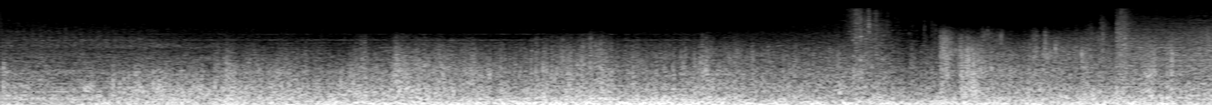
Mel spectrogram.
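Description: Perito Moreno Glacier calving: a deep, continuous rumble of breaking ice that builds, with a few sharp cracks near the end as a section of the ice face gives way.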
